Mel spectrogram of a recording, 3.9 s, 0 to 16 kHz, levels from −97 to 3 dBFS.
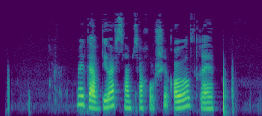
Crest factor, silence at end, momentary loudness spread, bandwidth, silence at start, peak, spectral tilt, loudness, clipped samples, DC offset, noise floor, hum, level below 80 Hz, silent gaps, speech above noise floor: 24 dB; 0.45 s; 12 LU; 10 kHz; 0.1 s; -2 dBFS; -6 dB/octave; -24 LUFS; under 0.1%; under 0.1%; -59 dBFS; none; -60 dBFS; none; 37 dB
